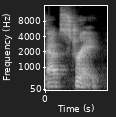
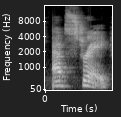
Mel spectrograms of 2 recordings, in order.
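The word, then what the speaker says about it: Abstrait: abstract depending on how I think it's ABS stray because that's how it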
